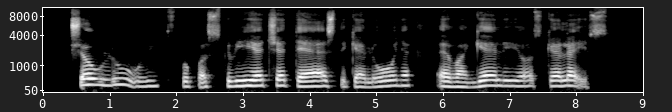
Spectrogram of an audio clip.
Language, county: Lithuanian, Utena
